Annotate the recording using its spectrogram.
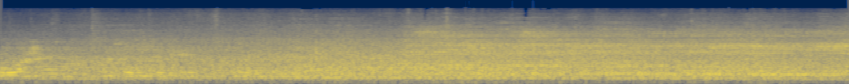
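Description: A metro train rumbles and hisses along an echoing platform.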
